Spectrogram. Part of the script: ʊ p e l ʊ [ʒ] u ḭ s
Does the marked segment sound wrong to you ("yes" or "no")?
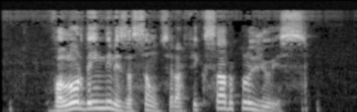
no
